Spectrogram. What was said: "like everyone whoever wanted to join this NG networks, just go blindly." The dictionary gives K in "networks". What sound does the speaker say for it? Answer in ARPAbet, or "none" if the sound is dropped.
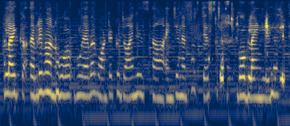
none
